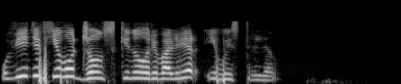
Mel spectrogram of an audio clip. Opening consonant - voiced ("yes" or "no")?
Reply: yes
